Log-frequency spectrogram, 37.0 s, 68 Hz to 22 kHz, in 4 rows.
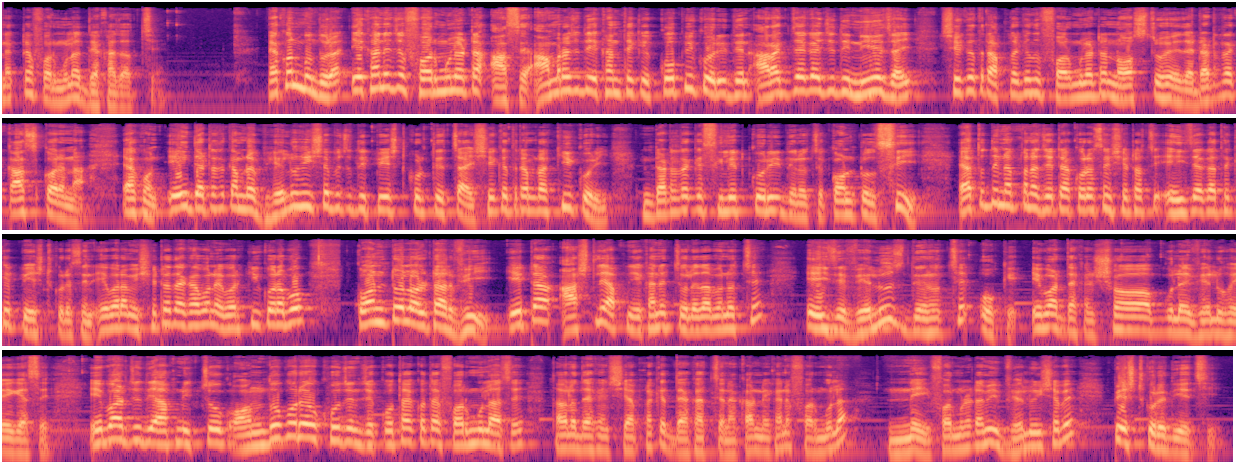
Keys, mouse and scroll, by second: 1.2 click, 1.6 click, 2.7-4.0 drag, 4.5 ctrl+c, 6.0-7.3 drag, 10.9-12.0 drag, 12.4 click, 13.0 click, 13.9 ctrl+shift+Down, 14.4 ctrl+shift+Right, 14.4 ctrl+shift+Down, 15.0 ctrl+shift+Right, 15.5 ctrl+c, 16.9 click, 18.3 click, 19.2 click, 21.8 ctrl+alt+v, 24.5 click, 25.7 click, 26.3 click, 26.7 click, 27.0 click, 27.3 click, 28.2 click, 29.0 click, 29.9 click, 33.0 Escape, 33.5 click.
